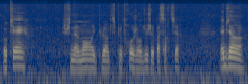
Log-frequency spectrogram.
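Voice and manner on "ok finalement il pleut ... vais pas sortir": quiet excuse. Acted. Quoting the lazy inner excuse.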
